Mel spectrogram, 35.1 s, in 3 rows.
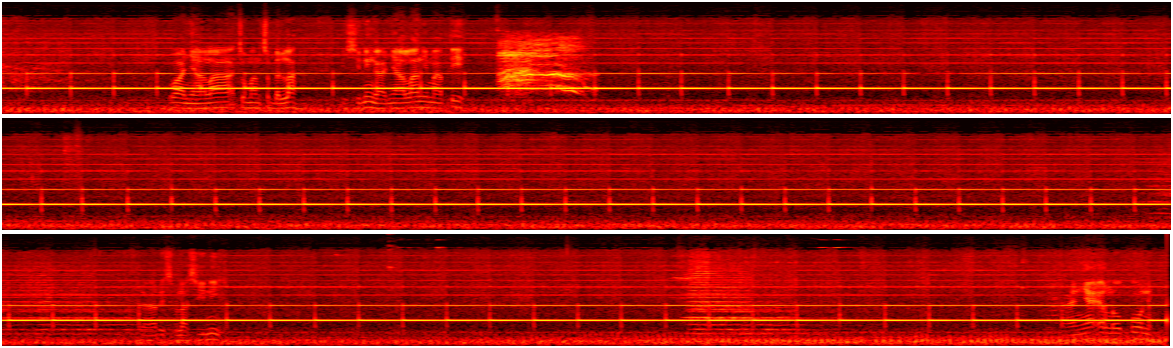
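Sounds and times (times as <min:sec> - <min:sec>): level crossing bell ringing: 0:00.0 - 0:08.2, 0:15.4 - 0:35.0
idling traffic rumble: 0:00.0 - 0:35.0.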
